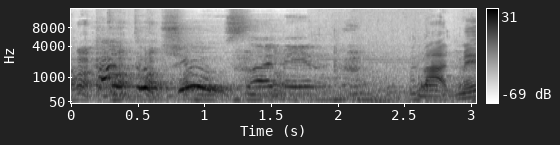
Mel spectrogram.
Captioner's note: laughter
